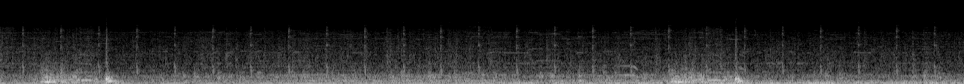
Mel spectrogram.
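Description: Double-stack intermodal train of well cars rolling through a grade crossing, heard from inside a car: a steady rumble of the wheels on the rails, with two pairs of heavier clunks, one about half a second in and one about seven seconds in. Raindrops tick on the windshield throughout.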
